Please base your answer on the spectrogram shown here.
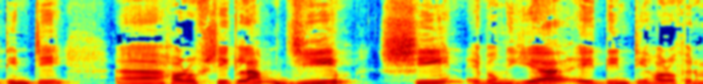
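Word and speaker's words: شين: এরপর শিন, 3 দাঁতের উপর 3 নুক্তা, এই হরফটির নাম হচ্ছে শিন। শিন জিহ্বার মধ্যভাগ তার বরাবর উপরের তালুর সাথে লাগিয়ে আওয়াজ ছড়িয়ে পড়বে, সা সা আওয়াজ মুখের চারপাশে ছড়িয়ে পড়বে, এটাকে তাফাশি বলে।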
